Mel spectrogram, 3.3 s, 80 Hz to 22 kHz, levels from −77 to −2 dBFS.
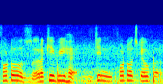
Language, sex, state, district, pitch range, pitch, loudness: Hindi, male, Rajasthan, Bikaner, 175-200 Hz, 195 Hz, -14 LUFS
